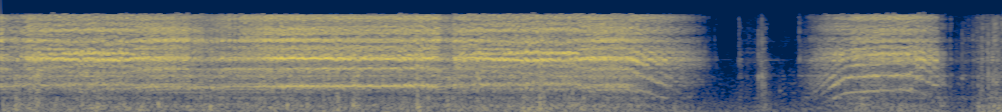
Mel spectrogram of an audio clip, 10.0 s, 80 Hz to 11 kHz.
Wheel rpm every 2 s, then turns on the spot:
200, 200, 200, 50, 80.
8-10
